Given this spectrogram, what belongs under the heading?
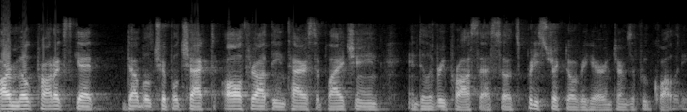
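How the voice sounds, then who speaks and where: A man with an American accent speaks at a moderate pace in a fairly low pitch, with hardly any pauses. His is a plain, everyday voice, with fairly even intonation but big swings in loudness. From US, New Jersey. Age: 50s. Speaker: food company founder. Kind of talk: podcast interview.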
